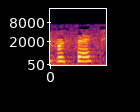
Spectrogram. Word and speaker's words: perfect: In order to perfect his invention, Thomas A. Edison spent many hours in tedious toil. – The word is perfect. Accent on the first syllable always, whether an adjective or a transitive verb.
